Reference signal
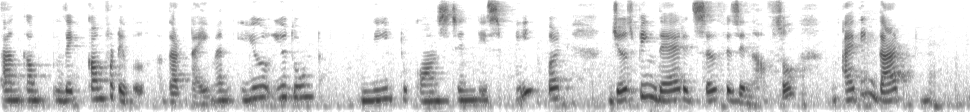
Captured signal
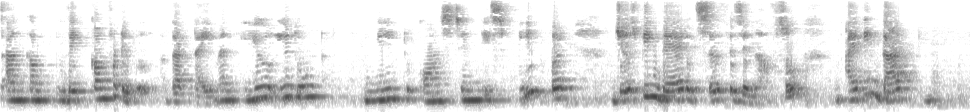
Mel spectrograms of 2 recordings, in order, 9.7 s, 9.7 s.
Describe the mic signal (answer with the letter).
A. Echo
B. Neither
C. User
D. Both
A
